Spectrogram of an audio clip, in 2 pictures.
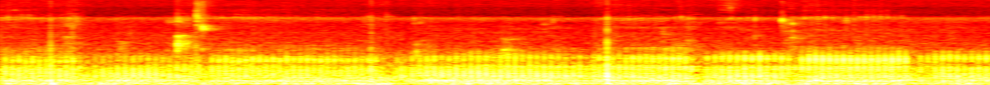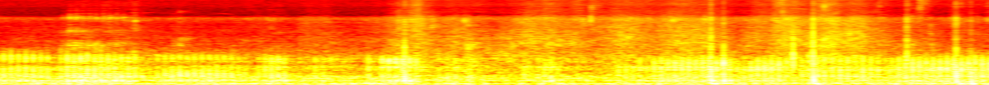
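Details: A Maine Coon kitten lies on a big Maine Coon companion, happy and comfortable, and purrs loudly in a steady, low, rumbling drone that never breaks.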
